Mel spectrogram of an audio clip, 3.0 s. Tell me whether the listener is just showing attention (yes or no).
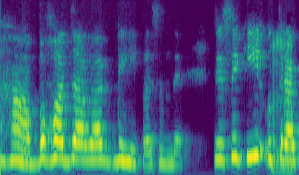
yes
